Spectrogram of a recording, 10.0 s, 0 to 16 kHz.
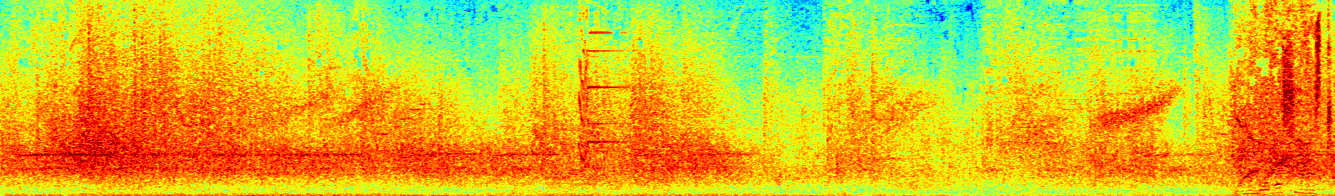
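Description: Explosions of mobile suits in the video game Gundam Battle Operation 2 form a dense, continuous roar of booms and bursts that stays loud throughout, with battle noise layered on top.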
